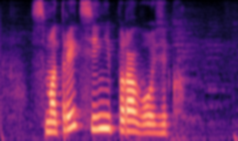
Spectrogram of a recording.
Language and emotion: Russian, positive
